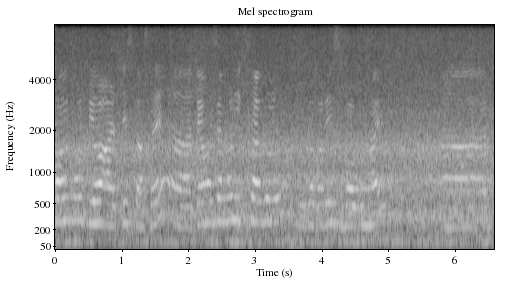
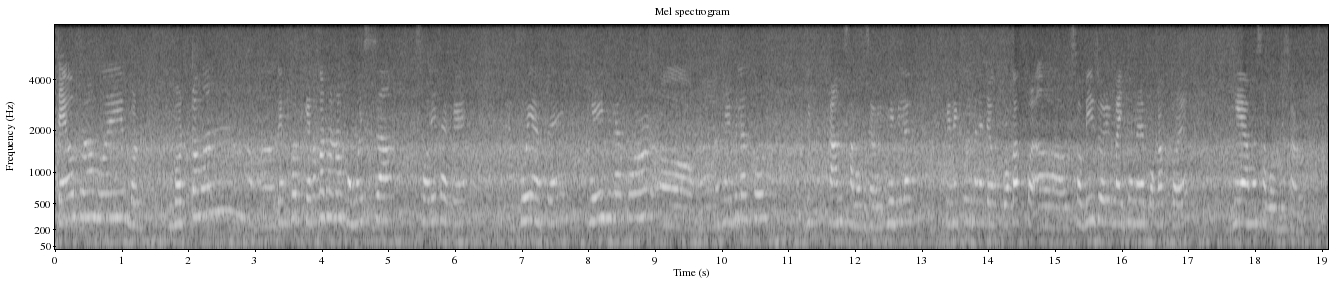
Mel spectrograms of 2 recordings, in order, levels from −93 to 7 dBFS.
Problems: constant background noise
